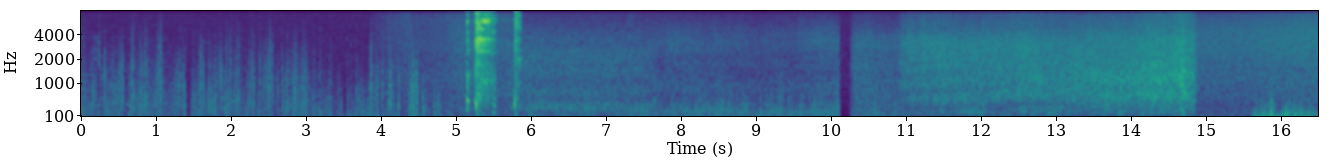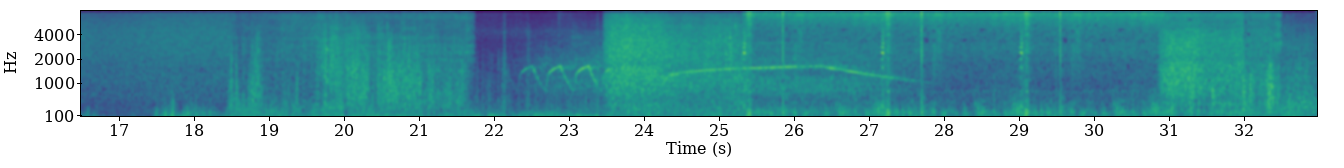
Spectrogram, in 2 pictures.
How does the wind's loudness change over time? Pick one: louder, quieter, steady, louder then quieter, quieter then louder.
louder.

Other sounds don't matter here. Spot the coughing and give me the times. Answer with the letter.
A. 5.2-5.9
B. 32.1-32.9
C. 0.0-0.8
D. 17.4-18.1
A.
